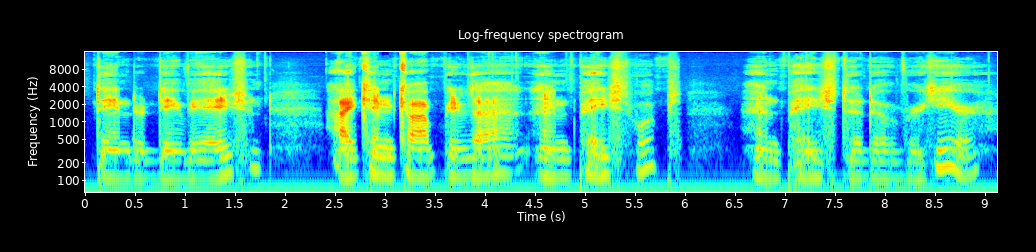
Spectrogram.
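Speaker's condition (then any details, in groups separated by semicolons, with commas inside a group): ALS; abnormally slow voice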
